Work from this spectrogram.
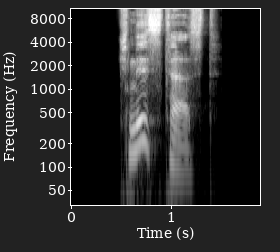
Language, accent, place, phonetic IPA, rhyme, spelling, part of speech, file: German, Germany, Berlin, [ˈknɪstɐst], -ɪstɐst, knisterst, verb, De-knisterst.ogg
- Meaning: second-person singular present of knistern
